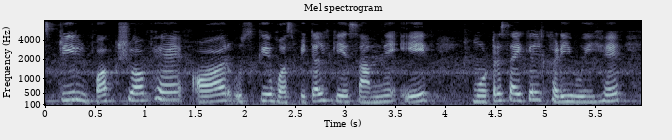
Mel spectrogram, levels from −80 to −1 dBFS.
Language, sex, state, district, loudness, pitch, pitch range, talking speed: Hindi, female, Bihar, Samastipur, -25 LUFS, 230 Hz, 200-250 Hz, 150 wpm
